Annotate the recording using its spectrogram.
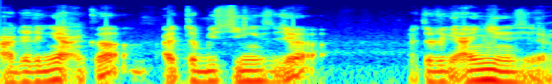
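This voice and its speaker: A man is speaking. His voice is very deep and low. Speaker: tech gadget vlogger. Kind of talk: product review. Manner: casual, conversational.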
